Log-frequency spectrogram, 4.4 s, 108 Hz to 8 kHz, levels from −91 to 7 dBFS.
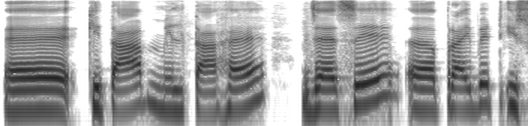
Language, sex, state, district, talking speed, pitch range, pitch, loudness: Hindi, female, Bihar, Sitamarhi, 120 wpm, 185-220 Hz, 195 Hz, -15 LUFS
